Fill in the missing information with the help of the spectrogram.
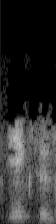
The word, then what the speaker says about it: IAX: And are you, the word you're saying, is that the one that's spelled IAX? – That's it. EECS is IAX.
